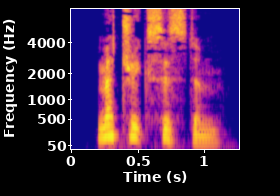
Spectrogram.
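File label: "metric system", British English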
